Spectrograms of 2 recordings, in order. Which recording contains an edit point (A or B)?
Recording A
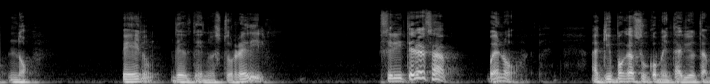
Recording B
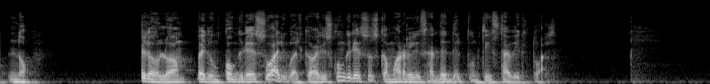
A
